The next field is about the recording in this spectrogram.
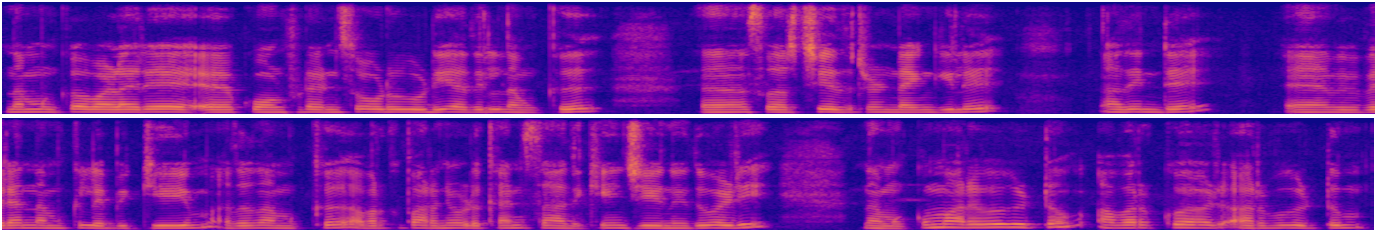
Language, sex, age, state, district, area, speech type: Malayalam, female, 30-45, Kerala, Alappuzha, rural, spontaneous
